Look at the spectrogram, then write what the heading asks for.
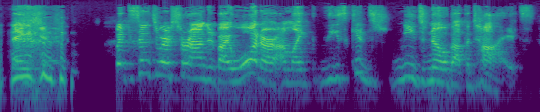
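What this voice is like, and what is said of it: Long Island New York accent. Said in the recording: “I'm in New York, I'm on Long Island. Hopefully my my accent is not coming out too much.”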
